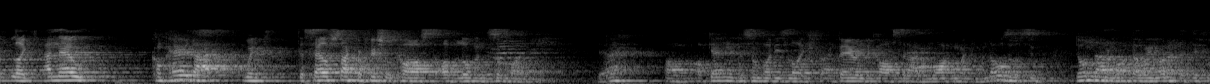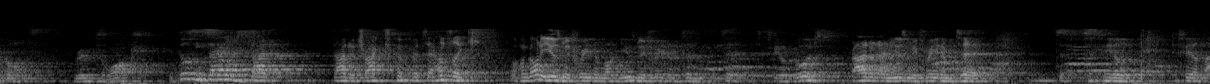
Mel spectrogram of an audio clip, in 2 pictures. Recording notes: Recorded live in Liberty Church on 21 May 2023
